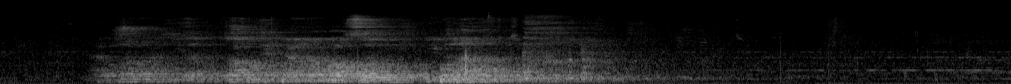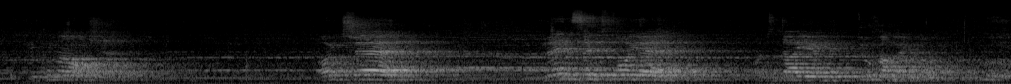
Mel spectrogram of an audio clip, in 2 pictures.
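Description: A young man sings loudly in an echoing hall.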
